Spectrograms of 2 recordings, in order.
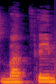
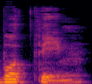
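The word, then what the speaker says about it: בָּתִּים: So even though it is an unstressed closed syllable, it says it's batim, not botim, right?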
